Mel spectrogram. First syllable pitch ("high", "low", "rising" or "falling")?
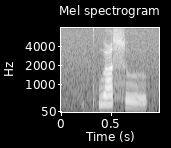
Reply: high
